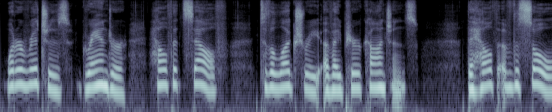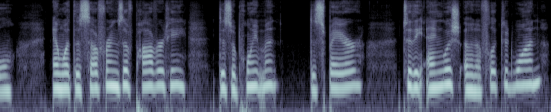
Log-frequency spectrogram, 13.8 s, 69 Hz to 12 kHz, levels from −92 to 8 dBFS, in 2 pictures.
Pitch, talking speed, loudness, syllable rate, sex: 215 Hz, 125 wpm, -21 LUFS, 5.0 syllables/s, female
